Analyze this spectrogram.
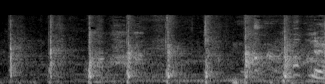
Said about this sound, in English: Now, I think she's speaking in a different language, yeah, but yeah, you're hearing slapping.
